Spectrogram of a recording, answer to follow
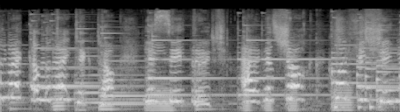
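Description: Children's TV theme tune: bright instrumental music with a steady beat.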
